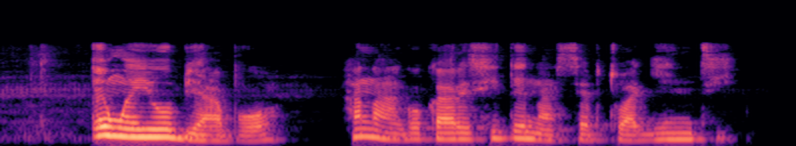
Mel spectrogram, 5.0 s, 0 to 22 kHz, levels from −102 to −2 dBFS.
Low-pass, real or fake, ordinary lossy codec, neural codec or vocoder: 7.2 kHz; real; none; none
